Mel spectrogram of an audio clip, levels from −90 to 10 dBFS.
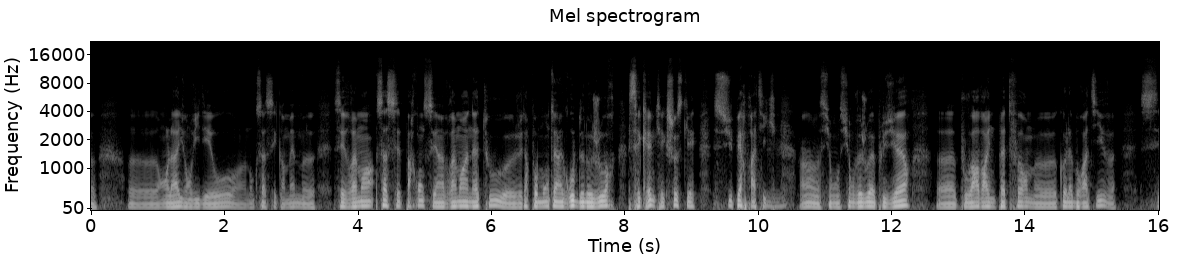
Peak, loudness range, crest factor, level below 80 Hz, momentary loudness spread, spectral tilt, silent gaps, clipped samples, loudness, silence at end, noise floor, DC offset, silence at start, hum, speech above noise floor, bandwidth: -8 dBFS; 6 LU; 18 dB; -42 dBFS; 14 LU; -8 dB/octave; none; under 0.1%; -26 LUFS; 0 s; -47 dBFS; under 0.1%; 0 s; none; 23 dB; 10 kHz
